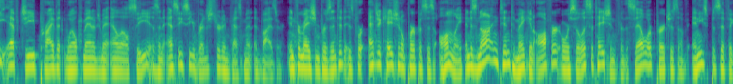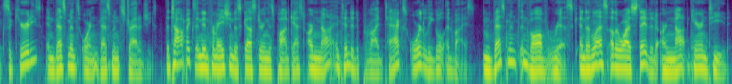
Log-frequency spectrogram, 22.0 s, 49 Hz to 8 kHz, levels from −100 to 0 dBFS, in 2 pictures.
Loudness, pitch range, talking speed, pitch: -17 LUFS, 115-140 Hz, 185 wpm, 120 Hz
